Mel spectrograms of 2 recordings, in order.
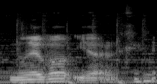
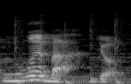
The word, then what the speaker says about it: Nueva York: How do you say New York in Spanish? Nuevo York. No, Nueva York. Nueva York.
